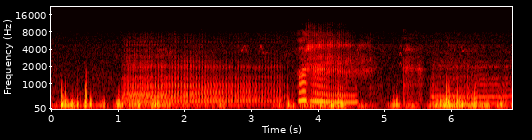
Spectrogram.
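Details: Eddie, a cheetah (Acinonyx jubatus), purrs in a deep, rapid, throbbing rumble like a kitten, relaxed and content in a person's company, with a voice speaking softly alongside.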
